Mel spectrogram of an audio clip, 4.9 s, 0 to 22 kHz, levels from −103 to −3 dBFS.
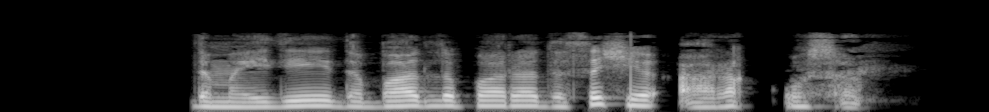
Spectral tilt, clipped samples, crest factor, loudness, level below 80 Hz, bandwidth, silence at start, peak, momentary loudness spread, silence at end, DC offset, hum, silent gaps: -7.5 dB/octave; under 0.1%; 18 dB; -26 LUFS; -70 dBFS; 7.6 kHz; 0.95 s; -10 dBFS; 10 LU; 0.6 s; under 0.1%; none; 3.80-3.86 s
